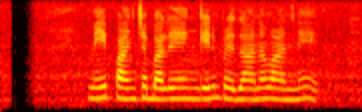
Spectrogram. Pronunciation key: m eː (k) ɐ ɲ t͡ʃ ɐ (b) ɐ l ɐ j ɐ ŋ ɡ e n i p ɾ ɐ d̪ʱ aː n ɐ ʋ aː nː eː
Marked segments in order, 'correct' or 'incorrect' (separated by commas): incorrect, correct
